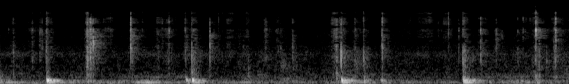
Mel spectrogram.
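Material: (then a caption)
Soap. A utility knife blade scrapes and cuts brittle slivers off a small, solid piece of dried soap with a red painted surface and pale interior, held between the fingers at a table. Sharp, dry clicks and snaps with a dull low thump come at uneven intervals, each dying away almost instantly, with faint crackly scraping in between.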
